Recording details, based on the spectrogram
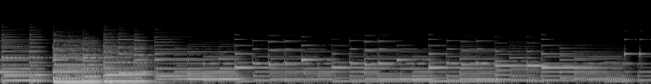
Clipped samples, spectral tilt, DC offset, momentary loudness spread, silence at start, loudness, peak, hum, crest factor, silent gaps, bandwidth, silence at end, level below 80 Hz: under 0.1%; -9 dB/octave; under 0.1%; 10 LU; 0 s; -27 LUFS; -10 dBFS; none; 16 dB; none; 6.2 kHz; 0 s; -38 dBFS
